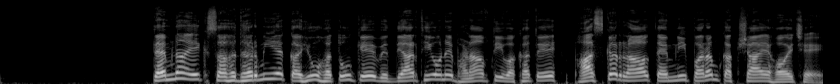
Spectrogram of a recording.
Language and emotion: Gujarati, neutral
